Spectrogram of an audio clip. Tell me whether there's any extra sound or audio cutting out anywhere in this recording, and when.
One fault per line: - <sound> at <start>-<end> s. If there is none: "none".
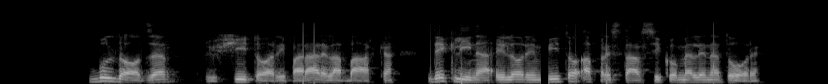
- dropout at 5.4-5.5 s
